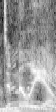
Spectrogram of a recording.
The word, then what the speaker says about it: D'Amelio: So you could get served, like if I was swiping, I could get served like Charlie, how do you say last D'Amelio. – Name? D'Amelio. D'Amelio.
